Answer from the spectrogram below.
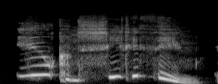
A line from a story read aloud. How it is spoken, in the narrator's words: exclaimed Wendy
